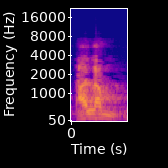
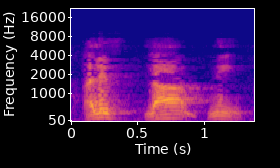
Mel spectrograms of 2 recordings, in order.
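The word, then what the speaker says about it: الم: they are the broken broken into pieces not pronounced as alif lam mean alam no alif la me alif ramra ala no alif da ra now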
